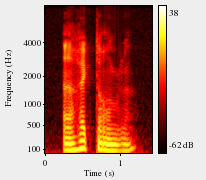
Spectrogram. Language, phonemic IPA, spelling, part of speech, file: French, /ʁɛk.tɑ̃ɡl/, rectangle, noun / adjective, Fr-rectangle.ogg
- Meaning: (noun) rectangle; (adjective) right-angled (of a geometric figure)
